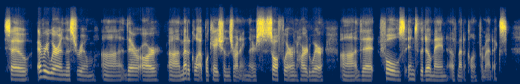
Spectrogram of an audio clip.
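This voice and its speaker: A woman with an American accent speaks in a very deep, low voice with a bright, sharp tone and fairly even intonation. She keeps a moderate pace with hardly any pauses, the sound dry and close with no echo over a quiet background. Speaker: university lecturer. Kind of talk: informational presentation. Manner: many filler words.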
